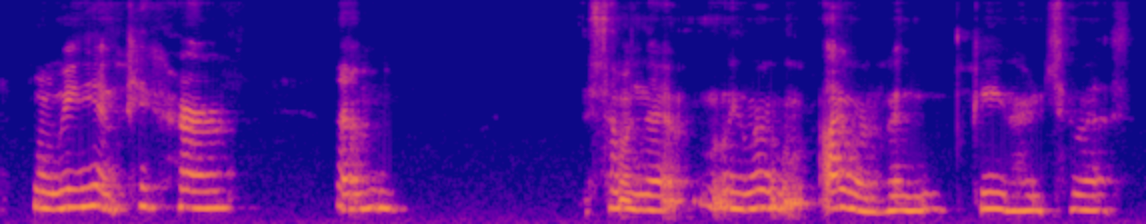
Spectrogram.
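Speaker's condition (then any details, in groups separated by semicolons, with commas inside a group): Multiple system atrophy; first diagnosed Parkinson's; Parkinson's over 10 years, MSA about a year, speech therapy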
